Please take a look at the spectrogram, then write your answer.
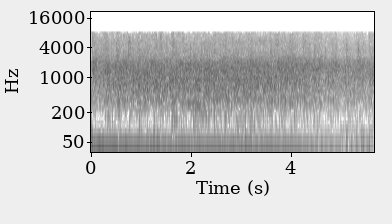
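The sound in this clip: Loud, continuous audience applause following an actor's monologue, a dense, even wash of many hands clapping that holds steady from start to end with no pauses.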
